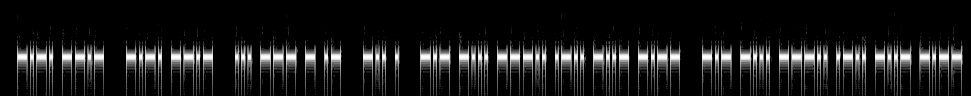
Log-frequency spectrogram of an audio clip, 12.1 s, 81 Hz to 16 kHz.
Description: Morse code, heard as a keyed tone, about 29 wpm, 700 Hz. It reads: CQ CQ SOTA DE KB8LXY KB8LXY
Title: Speed-Racing Common QSO Phrases Encore - 30wpm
